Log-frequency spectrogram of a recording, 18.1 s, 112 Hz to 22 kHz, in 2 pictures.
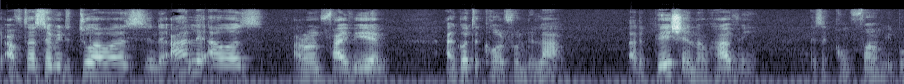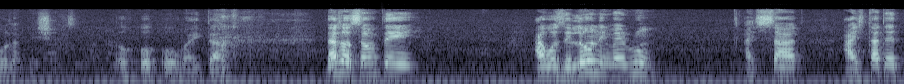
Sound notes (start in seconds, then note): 11.2 laughter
